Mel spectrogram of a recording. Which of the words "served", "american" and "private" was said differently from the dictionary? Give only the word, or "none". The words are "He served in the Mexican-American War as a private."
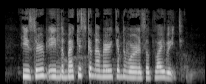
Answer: private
